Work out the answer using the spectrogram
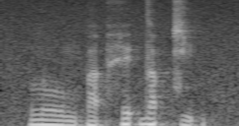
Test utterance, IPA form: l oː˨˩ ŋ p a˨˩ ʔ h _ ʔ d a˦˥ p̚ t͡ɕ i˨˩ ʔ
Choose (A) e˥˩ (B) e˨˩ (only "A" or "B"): A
